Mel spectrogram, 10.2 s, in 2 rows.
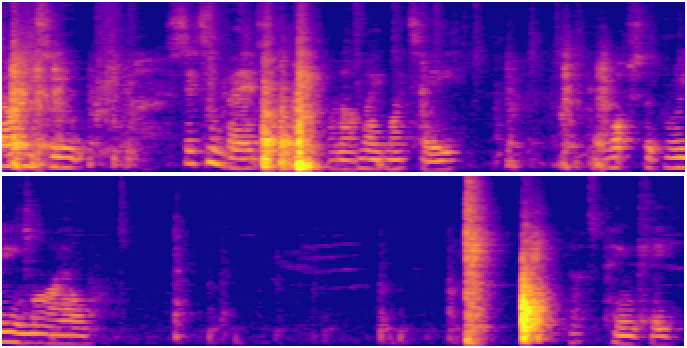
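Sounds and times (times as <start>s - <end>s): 
speech: 0.0s - 3.6s, 4.4s - 5.9s, 9.5s - 10.2s
cat meowing loudly: 7.2s - 8.0s.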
